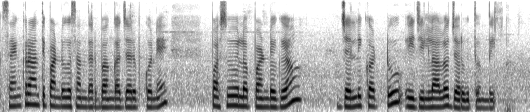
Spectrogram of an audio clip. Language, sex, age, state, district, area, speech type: Telugu, female, 30-45, Andhra Pradesh, Chittoor, urban, spontaneous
